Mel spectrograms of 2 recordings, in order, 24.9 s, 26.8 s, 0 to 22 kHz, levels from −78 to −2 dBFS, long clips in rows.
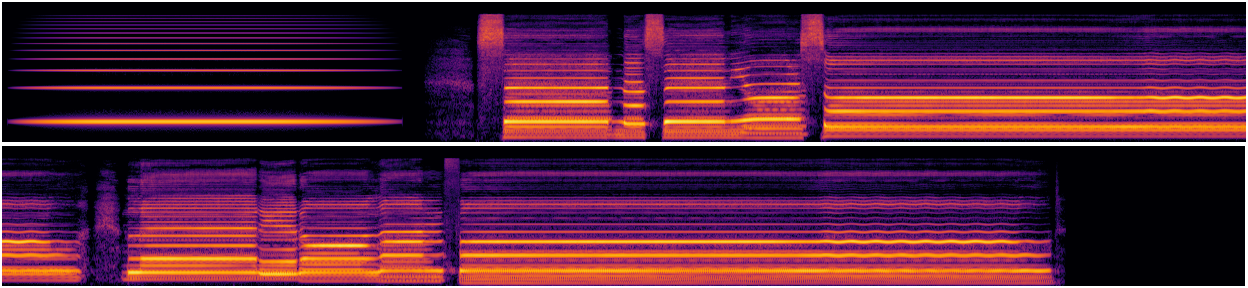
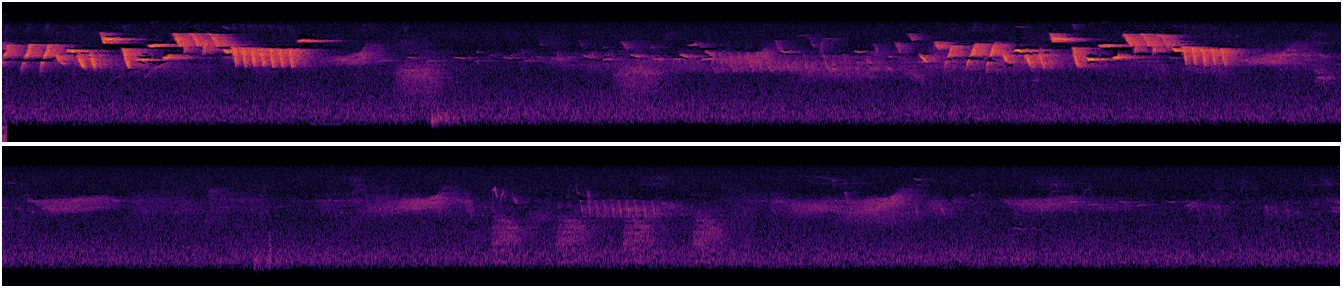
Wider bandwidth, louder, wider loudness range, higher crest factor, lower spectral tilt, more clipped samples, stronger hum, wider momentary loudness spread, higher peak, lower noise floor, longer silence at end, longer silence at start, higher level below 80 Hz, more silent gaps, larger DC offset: about the same, 16 kHz vs 16 kHz; first, -12 LUFS vs -23 LUFS; second, 6 LU vs 22 LU; second, 12 dB vs 22 dB; first, -3 dB/octave vs 5 dB/octave; neither; neither; second, 8 LU vs 25 LU; first, 0 dBFS vs -8 dBFS; about the same, -46 dBFS vs -48 dBFS; first, 1.95 s vs 0 s; first, 0.2 s vs 0 s; first, -58 dBFS vs -82 dBFS; first, 4.01-4.15 s vs none; neither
